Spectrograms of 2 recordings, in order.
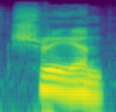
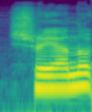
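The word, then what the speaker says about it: শ্রেয়ান্: উচ্চারণটা কেমন হচ্ছে শ্রেয়ান শ্রেয়ান শ্রেয়ানও কিন্তু উচ্চারণ করিনি কেন কারণ এখানে কি আছে একটা হস চিহ্ন আছে যার কারণ উচ্চারণটা কেমন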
